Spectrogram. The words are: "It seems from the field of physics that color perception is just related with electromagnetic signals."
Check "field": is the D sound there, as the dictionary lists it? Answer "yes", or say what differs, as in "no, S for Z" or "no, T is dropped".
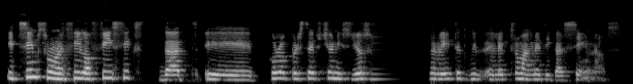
no, D is dropped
